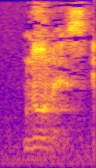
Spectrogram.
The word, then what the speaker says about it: Nunes: Nunes, N-U-N-E-S.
